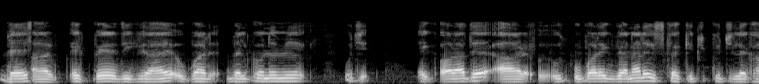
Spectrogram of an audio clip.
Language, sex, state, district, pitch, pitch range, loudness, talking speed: Hindi, male, Uttar Pradesh, Hamirpur, 135 Hz, 130-140 Hz, -12 LUFS, 175 wpm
